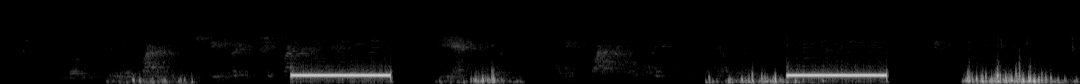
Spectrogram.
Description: Ringback tone (Europe, 425 Hz).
